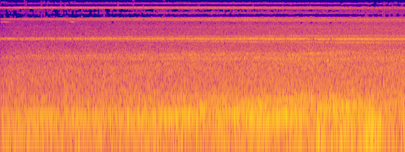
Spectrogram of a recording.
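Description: Regional electric multiple unit train moving along the platform: rail rumble with a steady electric whine that rises slightly in pitch and grows louder toward the end.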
